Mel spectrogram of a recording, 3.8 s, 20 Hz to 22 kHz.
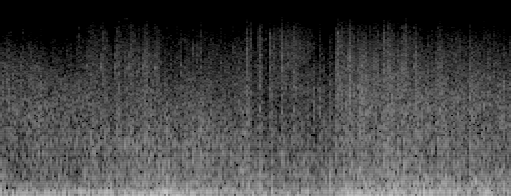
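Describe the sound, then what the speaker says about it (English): A grenade explosion in the sci-fi shooter game Planetside 2, heard as a low, rumbling blast that blends into steady, dense battlefield noise with no speech. "Oh, that's a grenade."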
